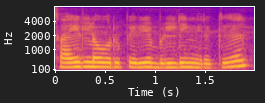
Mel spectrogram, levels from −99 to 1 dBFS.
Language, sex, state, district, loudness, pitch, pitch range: Tamil, female, Tamil Nadu, Kanyakumari, -15 LUFS, 205 Hz, 200-215 Hz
